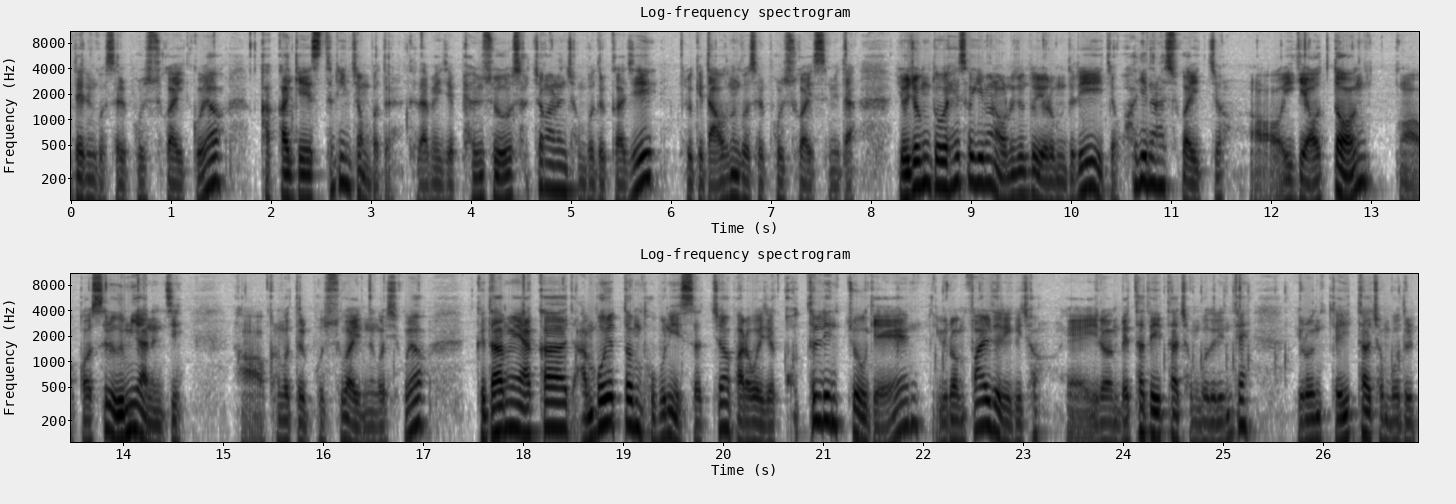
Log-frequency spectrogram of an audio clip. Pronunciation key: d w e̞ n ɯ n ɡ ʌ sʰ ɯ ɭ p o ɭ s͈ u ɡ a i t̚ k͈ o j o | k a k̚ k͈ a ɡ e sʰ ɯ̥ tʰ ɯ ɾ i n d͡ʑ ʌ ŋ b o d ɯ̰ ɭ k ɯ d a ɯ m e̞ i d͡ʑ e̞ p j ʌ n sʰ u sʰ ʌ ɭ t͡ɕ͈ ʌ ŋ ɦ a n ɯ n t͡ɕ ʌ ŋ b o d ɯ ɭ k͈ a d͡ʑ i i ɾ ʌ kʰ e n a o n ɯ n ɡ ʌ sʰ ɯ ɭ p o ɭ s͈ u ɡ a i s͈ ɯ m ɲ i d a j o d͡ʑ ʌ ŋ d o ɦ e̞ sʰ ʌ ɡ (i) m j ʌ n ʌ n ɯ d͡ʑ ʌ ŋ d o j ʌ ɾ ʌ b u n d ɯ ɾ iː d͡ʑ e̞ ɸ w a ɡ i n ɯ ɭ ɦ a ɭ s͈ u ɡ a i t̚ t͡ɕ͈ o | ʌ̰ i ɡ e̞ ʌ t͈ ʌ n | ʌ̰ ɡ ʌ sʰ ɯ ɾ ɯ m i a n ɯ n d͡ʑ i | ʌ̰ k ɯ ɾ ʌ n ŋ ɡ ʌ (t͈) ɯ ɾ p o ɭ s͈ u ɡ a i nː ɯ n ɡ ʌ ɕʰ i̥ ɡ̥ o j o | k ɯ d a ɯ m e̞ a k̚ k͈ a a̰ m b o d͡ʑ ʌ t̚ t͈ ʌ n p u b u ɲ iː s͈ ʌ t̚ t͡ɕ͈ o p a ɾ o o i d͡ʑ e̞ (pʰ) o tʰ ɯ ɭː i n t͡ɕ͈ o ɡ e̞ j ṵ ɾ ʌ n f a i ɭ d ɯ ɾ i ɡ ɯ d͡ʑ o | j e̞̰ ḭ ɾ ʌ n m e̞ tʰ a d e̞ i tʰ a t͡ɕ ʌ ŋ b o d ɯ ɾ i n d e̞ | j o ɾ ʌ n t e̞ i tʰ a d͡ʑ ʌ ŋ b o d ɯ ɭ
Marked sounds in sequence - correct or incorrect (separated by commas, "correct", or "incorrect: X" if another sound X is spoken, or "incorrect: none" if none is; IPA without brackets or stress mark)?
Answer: correct, correct, incorrect: kʰ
